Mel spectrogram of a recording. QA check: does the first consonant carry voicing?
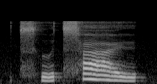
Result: no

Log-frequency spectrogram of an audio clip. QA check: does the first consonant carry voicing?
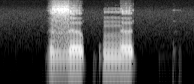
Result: yes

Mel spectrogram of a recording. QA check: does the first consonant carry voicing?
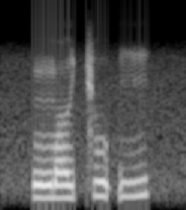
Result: yes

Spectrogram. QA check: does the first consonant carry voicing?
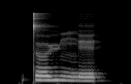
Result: no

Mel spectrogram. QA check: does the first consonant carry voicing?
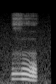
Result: yes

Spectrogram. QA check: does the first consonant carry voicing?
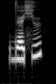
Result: yes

